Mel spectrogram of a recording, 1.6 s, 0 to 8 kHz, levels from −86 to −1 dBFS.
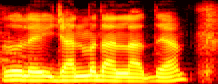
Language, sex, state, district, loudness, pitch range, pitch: Wancho, male, Arunachal Pradesh, Longding, -12 LUFS, 135-155 Hz, 145 Hz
